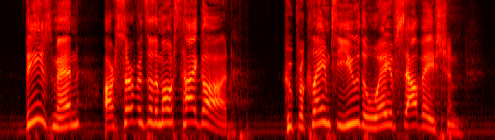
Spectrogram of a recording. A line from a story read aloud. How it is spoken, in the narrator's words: she is shouting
